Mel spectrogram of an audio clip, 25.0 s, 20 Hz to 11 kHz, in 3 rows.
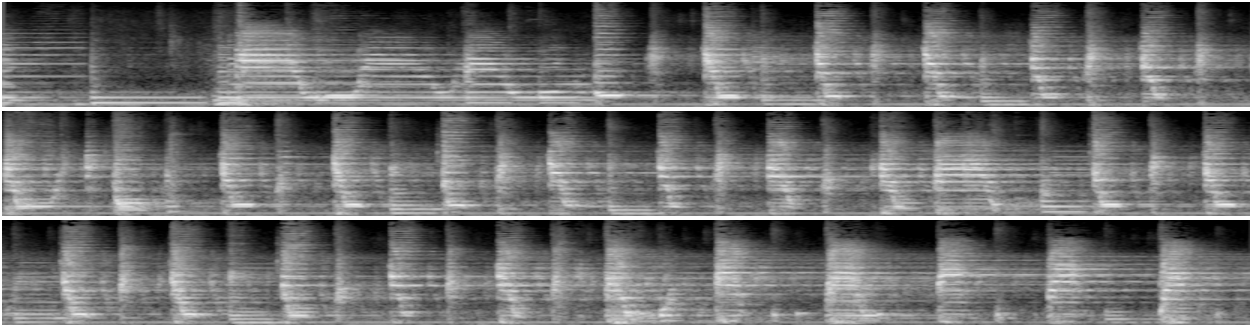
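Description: A Mitchell MD400 electric guitar plays clean, coil-tapped tones, a continuous run of picked notes and chords with even rhythm throughout, close and alone without any talking.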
